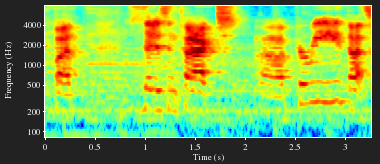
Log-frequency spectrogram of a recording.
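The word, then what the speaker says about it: Paré: I'm told on good authority that that is how you say her name, not Paris as you might think, but that is in fact Paris.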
